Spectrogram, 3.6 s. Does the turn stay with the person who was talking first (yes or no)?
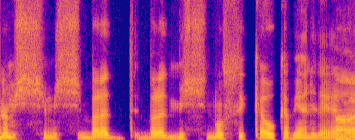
no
